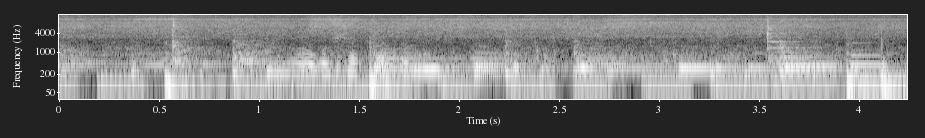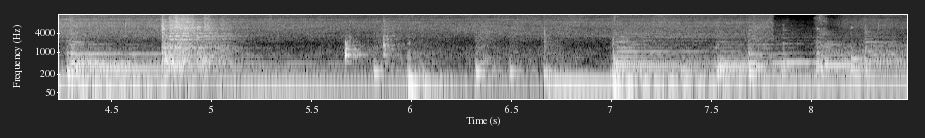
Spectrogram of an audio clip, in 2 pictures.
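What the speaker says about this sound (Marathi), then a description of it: "आता छान टमाट्याला पण आपल्याला नरम होऊ द्यायचं आहे, फ्राय होऊ द्यायचं आहे तेलामध्येच." Tomatoes softening and frying in oil in a pan for masala pav, a close sizzle broken by repeated stirring and scraping, with a brief spoken phrase partway through.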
